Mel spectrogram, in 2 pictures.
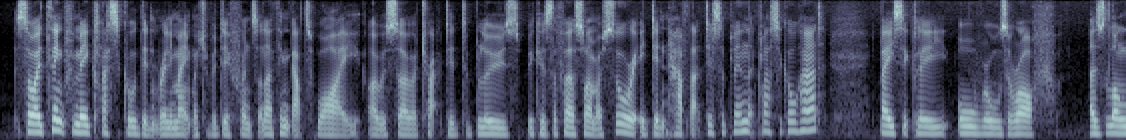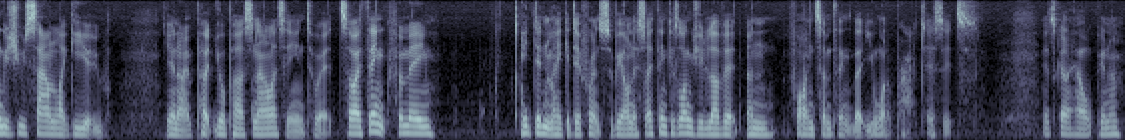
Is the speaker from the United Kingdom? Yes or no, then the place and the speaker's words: yes; United Kingdom; I'm very British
